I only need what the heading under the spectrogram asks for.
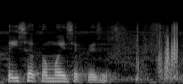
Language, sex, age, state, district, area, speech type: Gujarati, male, 18-30, Gujarat, Aravalli, urban, spontaneous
